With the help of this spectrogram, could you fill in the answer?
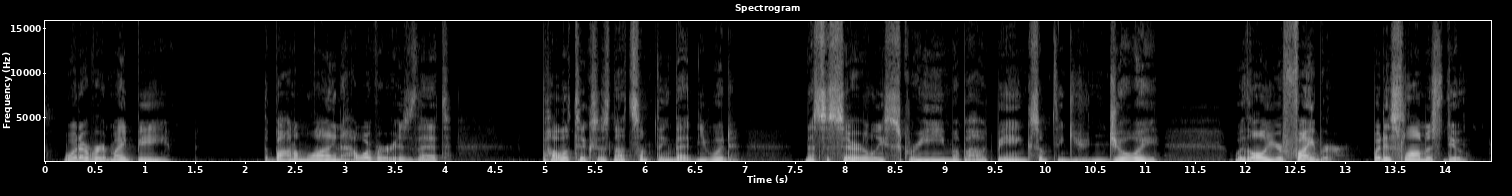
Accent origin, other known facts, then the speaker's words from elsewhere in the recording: United States; also born or lived in Arizona; as an American Muslim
